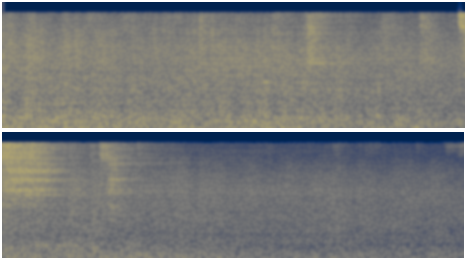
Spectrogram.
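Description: BNSF manifest freight train's last cars rolling away on the rails, a heavy rumble and wheel noise that fades steadily as the train recedes. A brief high squeal comes in about three seconds in.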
